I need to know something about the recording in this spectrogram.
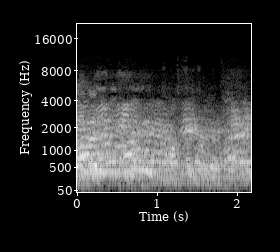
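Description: Several men's voices shouting and calling over one another around a rugby ruck, with no single clear speaker.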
